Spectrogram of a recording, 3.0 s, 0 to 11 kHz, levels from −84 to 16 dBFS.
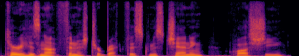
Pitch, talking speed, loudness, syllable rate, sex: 125 Hz, 200 wpm, -19 LUFS, 5.7 syllables/s, male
